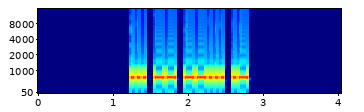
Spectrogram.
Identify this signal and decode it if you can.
Morse code, heard as a keyed tone, about 32 wpm, 700 Hz. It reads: SM7A
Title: DXCC-100 Call Signs - 4 Characters - Repeated 3x - 30wpm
